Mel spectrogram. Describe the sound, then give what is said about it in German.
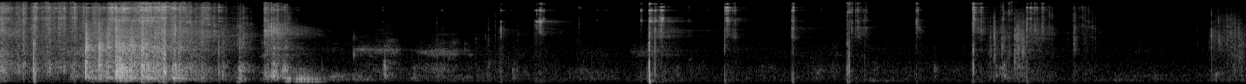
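A burst of jingling coins being poured or shuffled, then a steady series of individual sharp metallic clinks as coins are set down one by one while being counted for a household budget book, with no voices. “Oder viele Münzen, bis du das gezählt hast.”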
